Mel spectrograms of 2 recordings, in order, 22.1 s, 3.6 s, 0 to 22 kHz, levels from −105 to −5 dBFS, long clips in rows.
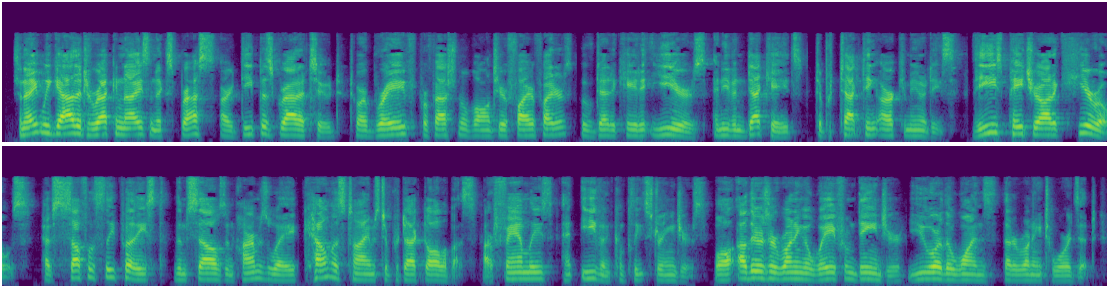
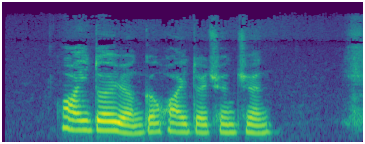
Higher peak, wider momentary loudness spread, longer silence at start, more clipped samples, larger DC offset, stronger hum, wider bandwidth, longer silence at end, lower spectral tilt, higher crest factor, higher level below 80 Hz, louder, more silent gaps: about the same, -6 dBFS vs -4 dBFS; about the same, 10 LU vs 11 LU; second, 0.1 s vs 0.6 s; neither; neither; neither; second, 10.5 kHz vs 14.5 kHz; first, 0.2 s vs 0 s; second, -2 dB/octave vs -5.5 dB/octave; about the same, 20 dB vs 16 dB; second, -74 dBFS vs -68 dBFS; second, -25 LUFS vs -18 LUFS; neither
